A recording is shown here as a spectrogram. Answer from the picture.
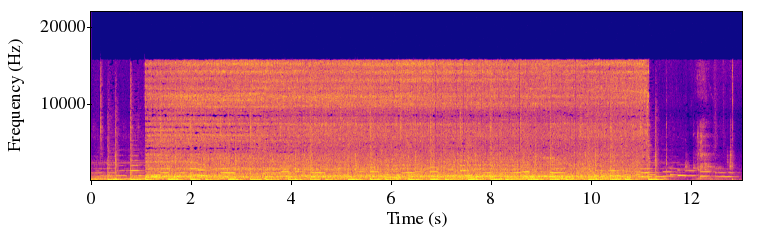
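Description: Lapidary trim saw's diamond blade cutting through a Dryhead agate nodule: a steady grinding hiss that starts about a second in and stops just before the end. Background music with a steady beat plays underneath.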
